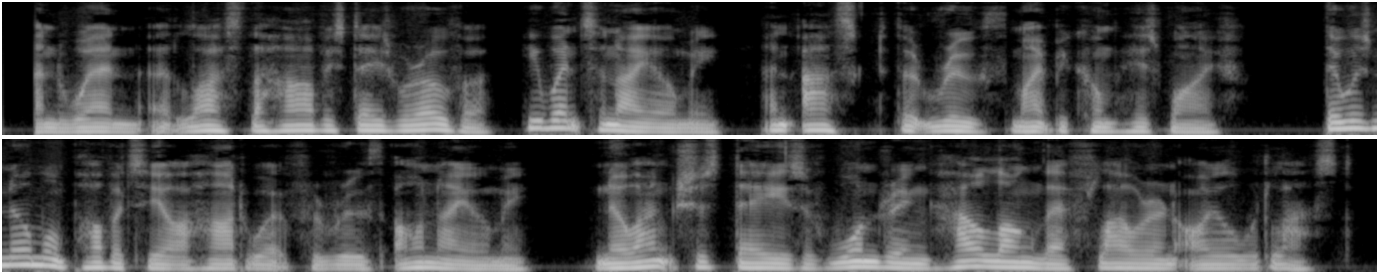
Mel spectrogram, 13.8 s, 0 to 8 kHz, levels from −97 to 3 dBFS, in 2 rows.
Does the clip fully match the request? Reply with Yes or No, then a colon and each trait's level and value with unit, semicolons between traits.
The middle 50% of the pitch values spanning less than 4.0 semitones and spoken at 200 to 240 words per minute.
No: average, 4.3 semitones; fast, 205 wpm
